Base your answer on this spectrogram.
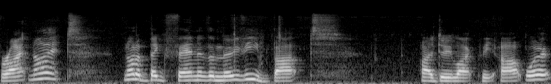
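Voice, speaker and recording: A man with a New Zealand accent speaks at a high pitch with ordinary pitch variation. His pace is very slow and his loudness very even. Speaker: YouTuber, video collector. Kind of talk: casual show-and-tell video. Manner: hesitant, many fillers.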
